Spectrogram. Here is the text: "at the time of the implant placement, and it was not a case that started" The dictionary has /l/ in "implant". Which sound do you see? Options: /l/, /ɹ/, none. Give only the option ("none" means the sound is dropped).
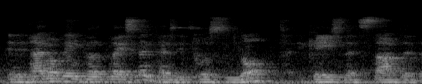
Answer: none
